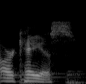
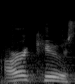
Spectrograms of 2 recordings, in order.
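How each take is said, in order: First: The ending sounds like 'Deus'. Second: The ending does not sound like 'Deus'. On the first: The speaker calls it right. "I think it should actually be pronounced uh, Arceus, like Deus Ex Machina" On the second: The speaker calls it wrong. "That is a popular pronunciation"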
